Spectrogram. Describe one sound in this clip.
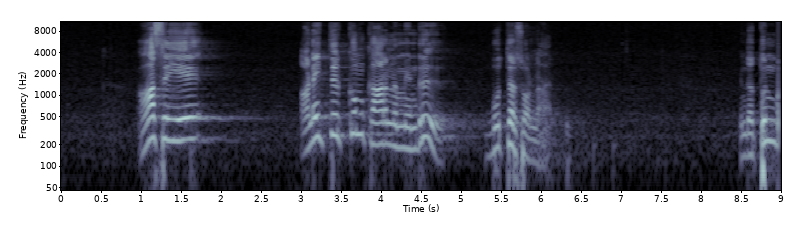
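A man speaks with emphasis through a microphone, echoing in a large room.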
